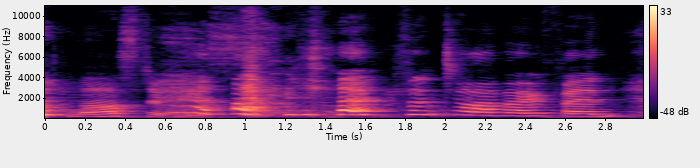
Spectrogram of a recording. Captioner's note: laughs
